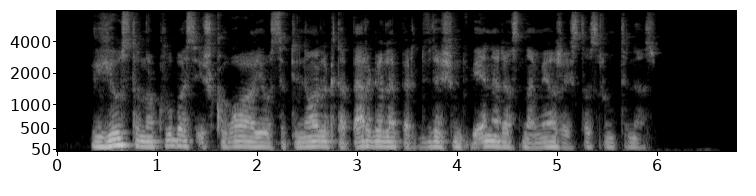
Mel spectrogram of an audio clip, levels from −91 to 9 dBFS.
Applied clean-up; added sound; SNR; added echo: neural mask model Resemble Enhance denoiser.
